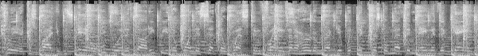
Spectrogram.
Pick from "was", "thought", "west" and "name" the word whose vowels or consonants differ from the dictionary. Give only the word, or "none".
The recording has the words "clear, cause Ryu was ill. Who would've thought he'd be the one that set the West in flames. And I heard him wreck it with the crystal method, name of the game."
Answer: none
